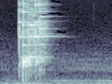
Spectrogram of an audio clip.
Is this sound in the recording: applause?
no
